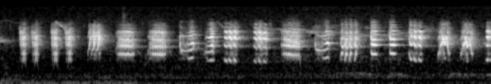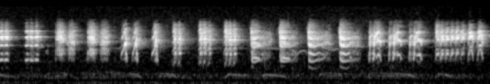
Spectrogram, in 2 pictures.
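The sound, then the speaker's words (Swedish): A reed warbler in a reed bed sings a long, continuous chattering song of rapid, scratchy repeated notes with a marching rhythm, clear, with no other sounds or voices. “Det finns några tänkbara bruna små kraxare här. Trastsångare, sävsångare och rörsångare.”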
